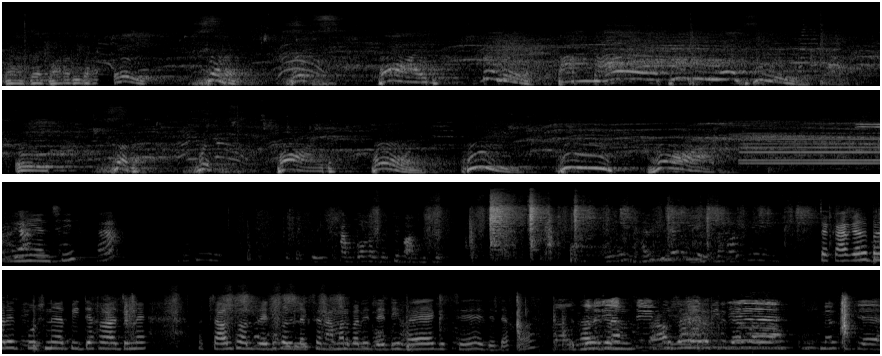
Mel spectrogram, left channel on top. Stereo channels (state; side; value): different; both; correlation 0.00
